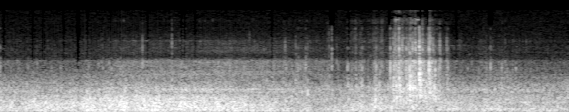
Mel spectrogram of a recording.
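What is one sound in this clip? Bicycle tyres roll over a rough path.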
